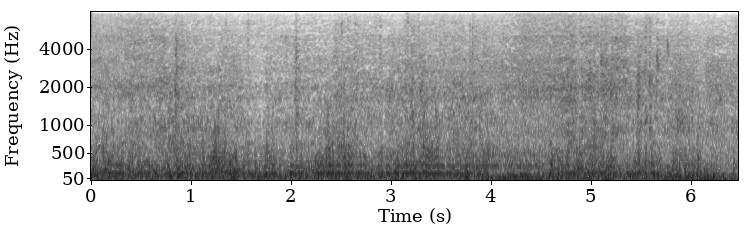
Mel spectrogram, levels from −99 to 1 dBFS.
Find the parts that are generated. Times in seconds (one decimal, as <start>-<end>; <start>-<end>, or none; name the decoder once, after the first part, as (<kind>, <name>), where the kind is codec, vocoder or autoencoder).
0.0-3.9 (vocoder, HiFi-GAN); 4.7-5.8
